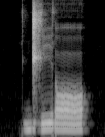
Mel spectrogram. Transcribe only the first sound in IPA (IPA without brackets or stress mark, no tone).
d͡ʒ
